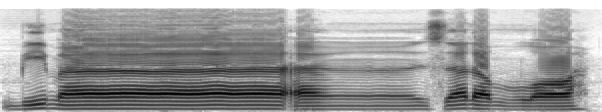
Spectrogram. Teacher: Ya, di sini adanya ma yang bertemu dengan hamzah setelahnya dan hamzah tersebut pada lain kata, maka kita namakan dengan mad jaiz munfasil. Untuk mad jaiz munfasil sendiri panjangnya adalah 4 harakat atau 5 harakat.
